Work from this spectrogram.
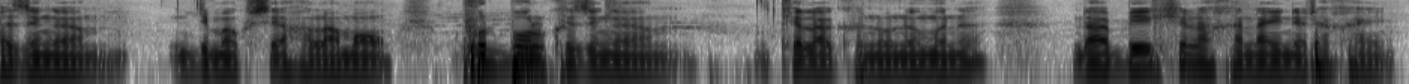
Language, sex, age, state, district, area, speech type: Bodo, male, 30-45, Assam, Udalguri, rural, spontaneous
